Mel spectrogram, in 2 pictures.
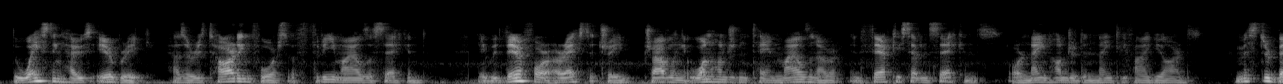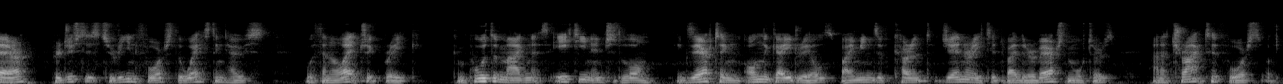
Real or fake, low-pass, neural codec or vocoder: real; 7.2 kHz; none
